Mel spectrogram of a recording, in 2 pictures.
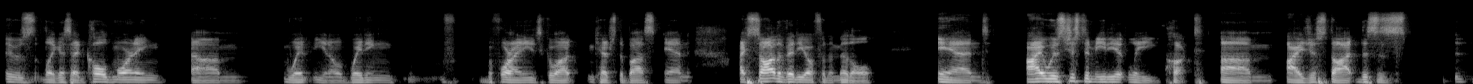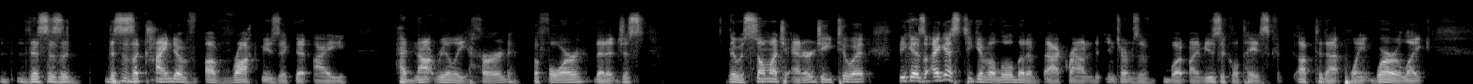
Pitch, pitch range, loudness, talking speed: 105 Hz, 95-115 Hz, -22 LUFS, 190 wpm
